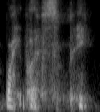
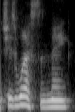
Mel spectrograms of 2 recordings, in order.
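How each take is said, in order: First: Soft whispered aside; whispered tease. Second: Said in the usual way. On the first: Real, not acted. Confiding Beanie sings worse, whispered tease. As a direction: whisper it like a secret. Teasing partner's singing.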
